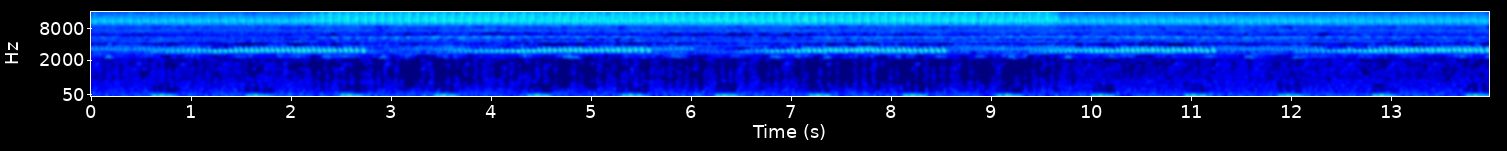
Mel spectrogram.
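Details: Countryside crickets at night: bright pulsed trill bursts repeating roughly every one and a half seconds against a dense, unbroken high-pitched insect drone.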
